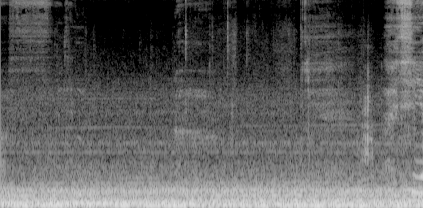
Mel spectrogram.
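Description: A car driving along a road on a morning commute, a loud, steady low rumble of engine and tyres heard from inside the cabin, with faint rattles and a brief hiss near the end.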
